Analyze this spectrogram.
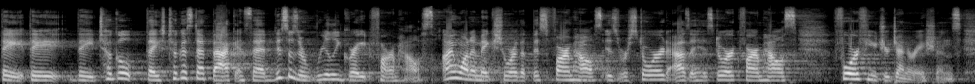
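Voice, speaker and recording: Over noticeable background noise, a woman talks at a fairly quick pace with ordinary pitch variation and hardly any pauses. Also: medium pitch for a woman. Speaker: executive director of historic house nonprofit. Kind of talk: lecture. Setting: lecture hall with in-person and online audience. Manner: fast; animated.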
